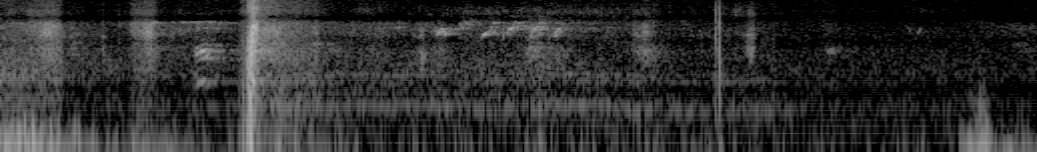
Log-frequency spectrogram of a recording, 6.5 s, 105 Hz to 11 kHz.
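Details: Bees flying around common barberry flowers (Berberis vulgaris) on 3 May 2018: a soft, steady, low buzzing drones through the middle seconds. Rumbling wind-like noise and a few sharp clicks sound around it.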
